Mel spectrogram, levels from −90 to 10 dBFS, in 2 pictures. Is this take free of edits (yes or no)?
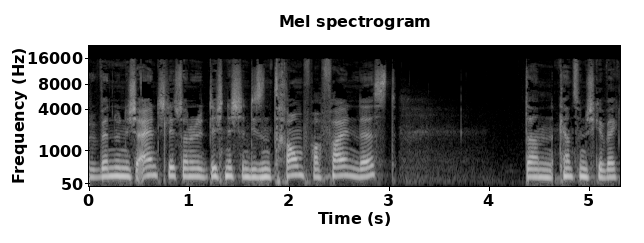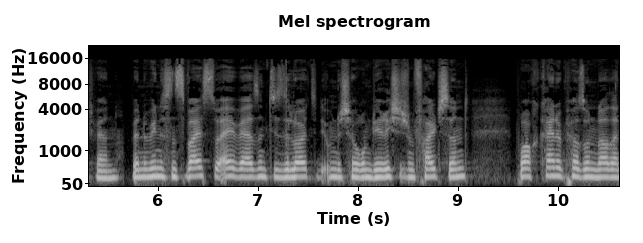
no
